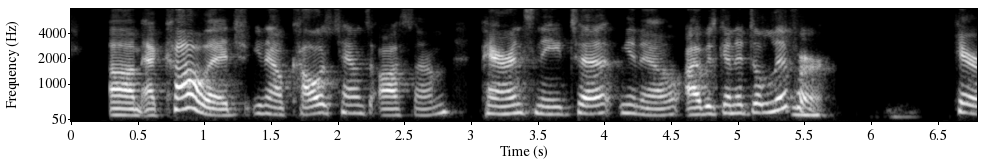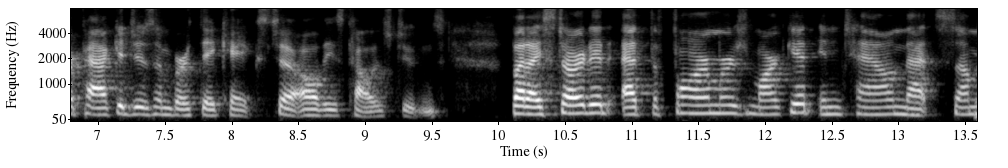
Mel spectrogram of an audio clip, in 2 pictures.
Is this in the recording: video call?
yes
